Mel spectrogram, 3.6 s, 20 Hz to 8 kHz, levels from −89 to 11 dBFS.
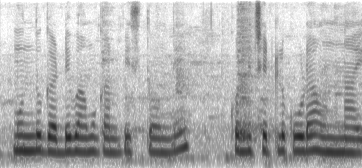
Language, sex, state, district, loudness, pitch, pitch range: Telugu, female, Telangana, Mahabubabad, -14 LUFS, 225 Hz, 215-235 Hz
